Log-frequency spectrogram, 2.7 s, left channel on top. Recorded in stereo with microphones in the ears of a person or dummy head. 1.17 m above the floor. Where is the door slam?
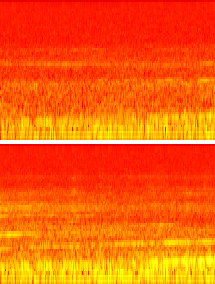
No door slam in this recording.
